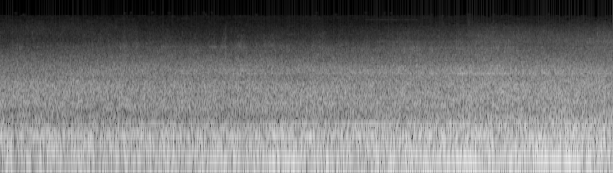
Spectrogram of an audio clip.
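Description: Outdoor ambience: a steady low engine-like hum over a wash of traffic noise, growing a little louder about halfway through.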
